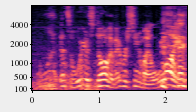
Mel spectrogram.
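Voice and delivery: lightly hammed-up disbelief; stunned onlooker. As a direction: play a baffled passerby. Stunned motorist staring at alligator.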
